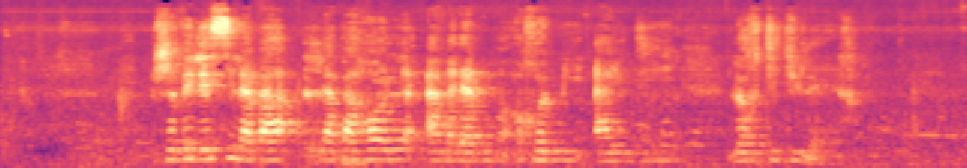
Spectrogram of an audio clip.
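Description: A woman speaks into a microphone over loudspeakers in a large hall.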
